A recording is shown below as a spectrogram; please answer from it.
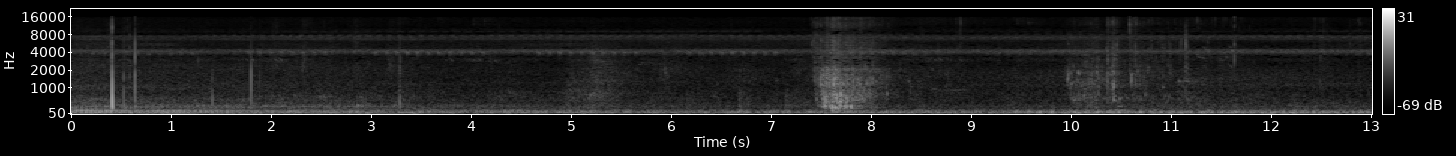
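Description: Water sloshing and splashing around a man wading in a river with a cast net, with one louder splash about seven and a half seconds in. A steady, high insect chorus runs underneath.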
